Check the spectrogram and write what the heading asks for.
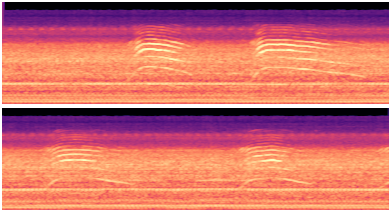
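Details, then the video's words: Kitten meowing four times at roughly even intervals, each meow a bright, wavering call rising then falling in pitch, over a steady mechanical hum in the background. "cute cat kitten meow sound | meowing"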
